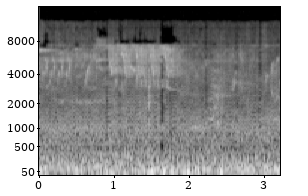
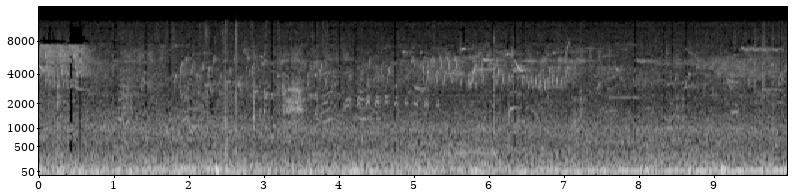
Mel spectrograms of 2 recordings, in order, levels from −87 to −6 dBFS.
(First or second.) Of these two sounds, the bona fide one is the second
